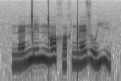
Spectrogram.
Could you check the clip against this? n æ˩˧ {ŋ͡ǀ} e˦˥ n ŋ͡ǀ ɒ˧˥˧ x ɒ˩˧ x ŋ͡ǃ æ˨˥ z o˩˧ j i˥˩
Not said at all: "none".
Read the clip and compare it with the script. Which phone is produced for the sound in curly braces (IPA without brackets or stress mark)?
ŋ͡ǀ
